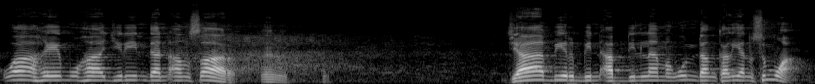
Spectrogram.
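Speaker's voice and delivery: slow, high, loud call to the crowd; retold shout from the rock. Prophet calling out to the gathered army, loud slow proclamation. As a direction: proclaim it slowly to a thousand men. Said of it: "lalu beliau teriak".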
